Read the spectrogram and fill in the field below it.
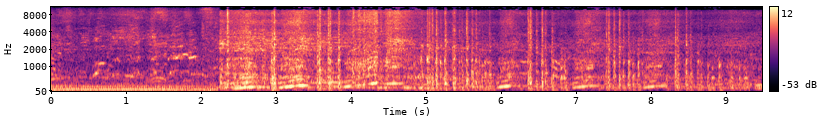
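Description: A large crowd talks and shouts outdoors.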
